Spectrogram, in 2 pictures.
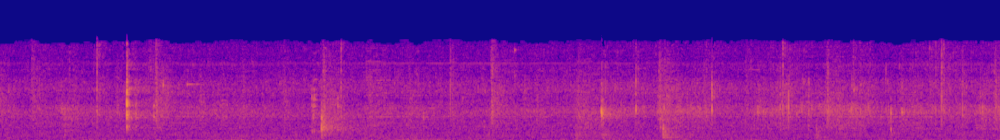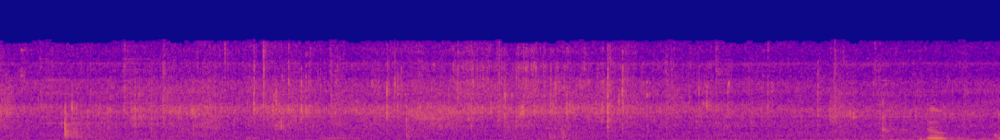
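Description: Tempering for lemon rice (peanuts, green chillies and curry leaves) sizzling steadily in oil in a non-stick kadai. A wooden spatula stirs and scrapes through it, knocking against the pan several times.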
